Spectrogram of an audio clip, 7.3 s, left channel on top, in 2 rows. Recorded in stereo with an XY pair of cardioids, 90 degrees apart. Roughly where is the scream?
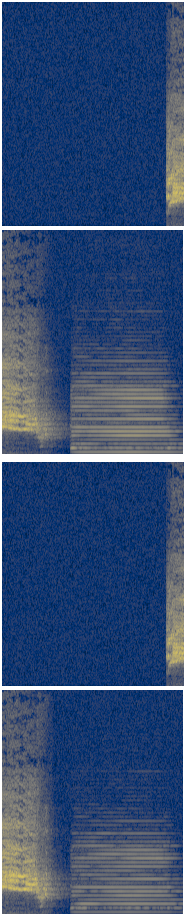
Ahead left.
